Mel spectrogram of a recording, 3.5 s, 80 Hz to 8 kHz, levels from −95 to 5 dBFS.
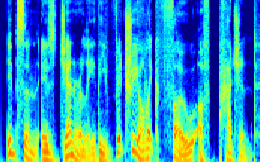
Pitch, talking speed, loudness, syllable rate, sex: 110 Hz, 140 wpm, -22 LUFS, 4.6 syllables/s, male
